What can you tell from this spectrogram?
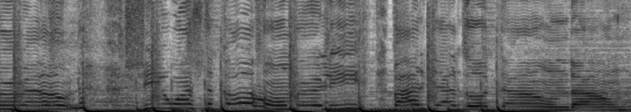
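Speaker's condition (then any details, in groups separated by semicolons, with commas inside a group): No condition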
